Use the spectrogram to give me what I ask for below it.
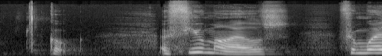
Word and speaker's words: Kuk: of Papua New Guinea called Cook, and it's spelt K-U-K, Cook, a few miles from where the first Australians to come to Hagen in 1933 set up camp.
